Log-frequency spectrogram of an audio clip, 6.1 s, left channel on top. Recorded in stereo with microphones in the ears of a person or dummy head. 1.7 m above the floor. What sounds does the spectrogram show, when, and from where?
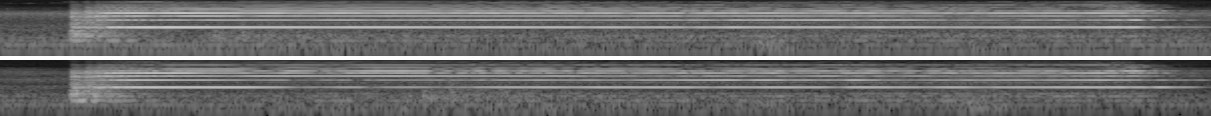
0.3 s a violin: 10° left (ahead or behind), 1.5 m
